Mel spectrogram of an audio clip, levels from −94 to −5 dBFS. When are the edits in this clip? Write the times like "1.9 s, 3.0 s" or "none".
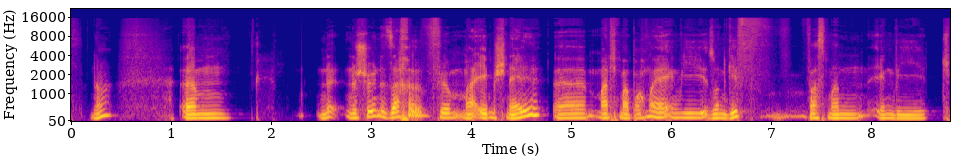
4.8 s, 6.4 s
